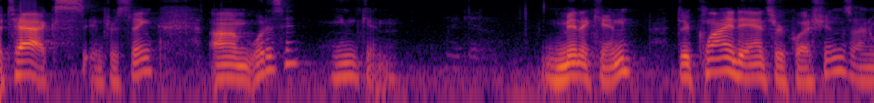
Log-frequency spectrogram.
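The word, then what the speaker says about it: Mnuchin: Both Treasury Secretary Stephen Munchkin, is that his name? Oh, yeah, Munchkin. And do you know how to say it? Minikin.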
